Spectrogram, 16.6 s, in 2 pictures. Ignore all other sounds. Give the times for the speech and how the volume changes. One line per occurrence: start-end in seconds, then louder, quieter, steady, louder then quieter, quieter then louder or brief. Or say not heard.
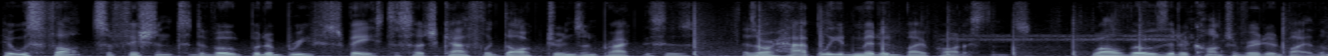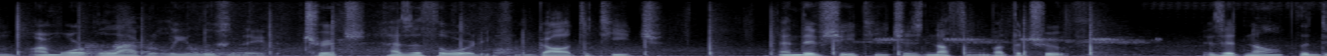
0.0-16.5 steady.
